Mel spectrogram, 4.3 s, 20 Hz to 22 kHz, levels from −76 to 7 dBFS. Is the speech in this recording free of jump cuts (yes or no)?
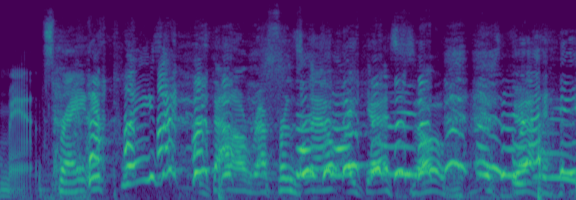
yes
